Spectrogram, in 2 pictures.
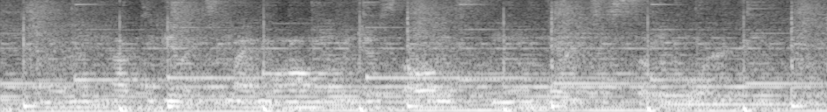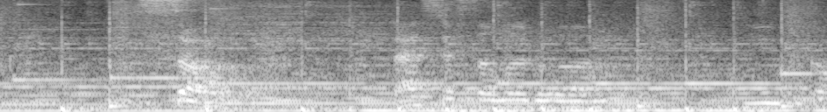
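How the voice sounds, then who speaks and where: A woman chats casually and personally to her viewers as a video host, in a halting, hesitant way with many pauses. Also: fairly low pitch. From Jamaica. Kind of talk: casual personal chat to camera. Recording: very echoey room, distant mic, loud music.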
